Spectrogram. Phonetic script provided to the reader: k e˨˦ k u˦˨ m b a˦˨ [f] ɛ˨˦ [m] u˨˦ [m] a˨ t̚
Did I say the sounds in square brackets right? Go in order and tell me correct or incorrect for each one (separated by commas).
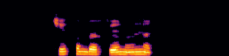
correct, incorrect, incorrect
